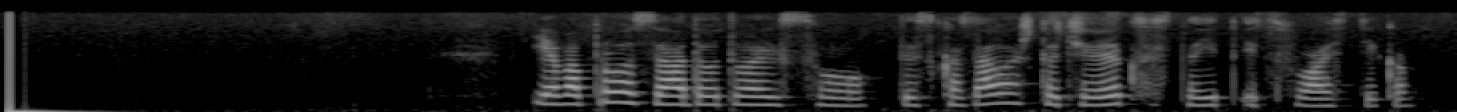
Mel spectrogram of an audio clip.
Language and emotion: Russian, neutral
